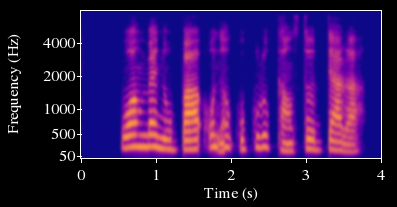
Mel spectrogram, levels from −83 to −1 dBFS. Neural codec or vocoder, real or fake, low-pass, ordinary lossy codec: codec, 16 kHz in and 24 kHz out, 0.4 kbps, LongCat-Audio-Codec, two codebook decoder; fake; 7.2 kHz; none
